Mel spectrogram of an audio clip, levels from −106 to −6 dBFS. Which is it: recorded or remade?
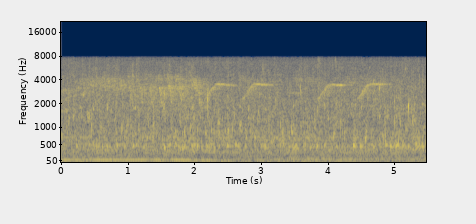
recorded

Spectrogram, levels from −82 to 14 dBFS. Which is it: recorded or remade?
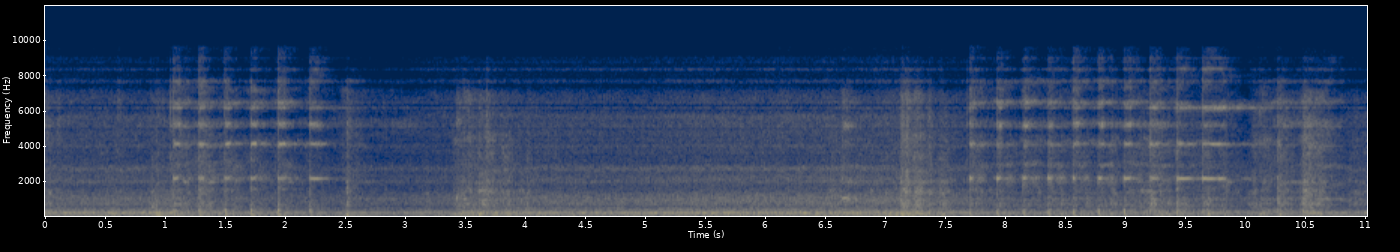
remade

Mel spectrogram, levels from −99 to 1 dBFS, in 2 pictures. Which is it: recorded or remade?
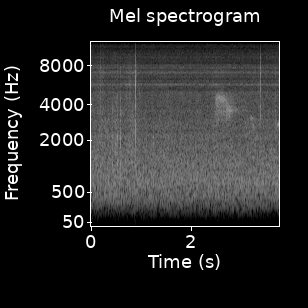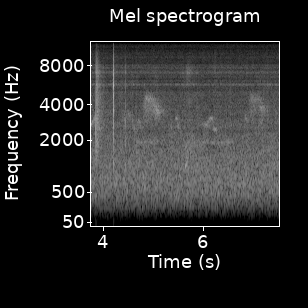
remade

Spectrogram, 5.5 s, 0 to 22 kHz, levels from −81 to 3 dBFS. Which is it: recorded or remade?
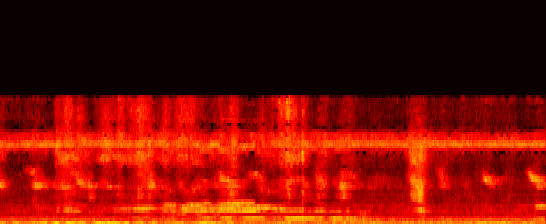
remade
